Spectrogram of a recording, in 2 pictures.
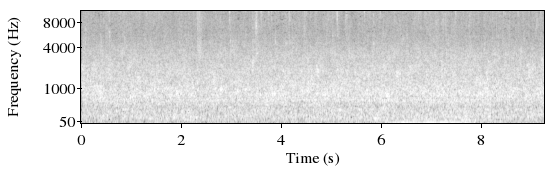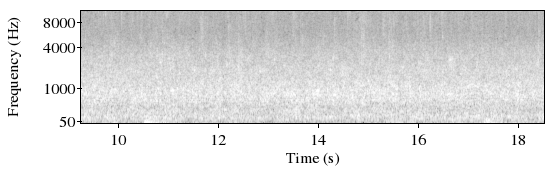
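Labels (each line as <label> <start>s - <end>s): A loud, consistent stream of water flowing. 0.0s - 18.5s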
